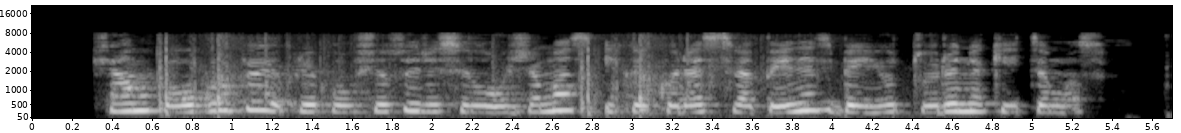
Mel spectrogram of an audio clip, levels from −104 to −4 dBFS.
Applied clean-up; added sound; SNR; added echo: none; Skateboard; 16 dB; none.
